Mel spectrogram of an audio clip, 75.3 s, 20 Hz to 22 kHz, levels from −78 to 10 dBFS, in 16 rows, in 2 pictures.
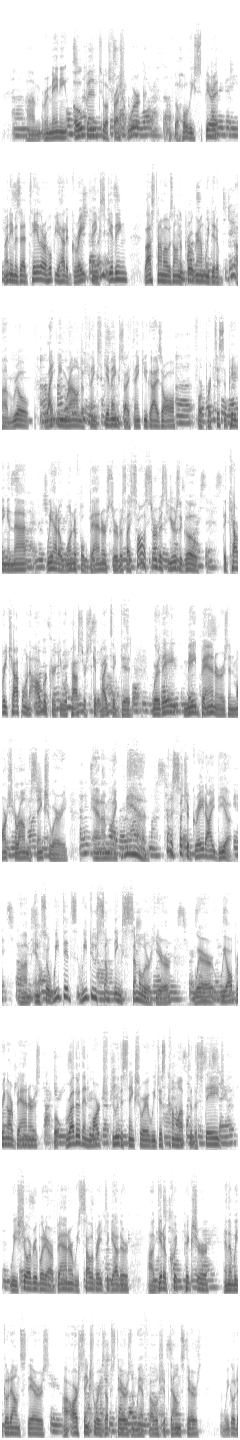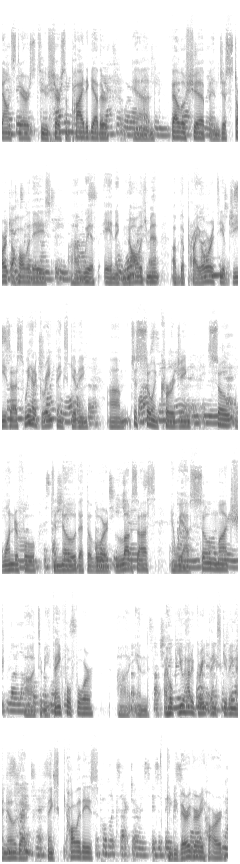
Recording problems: voice in the background; loud; throughout; 6 dB below the speech

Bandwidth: 15.5 kHz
